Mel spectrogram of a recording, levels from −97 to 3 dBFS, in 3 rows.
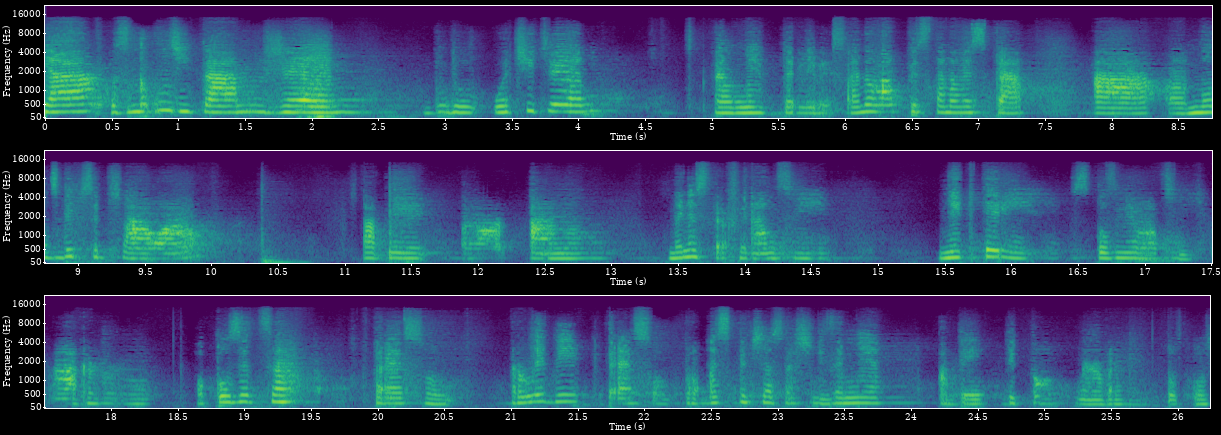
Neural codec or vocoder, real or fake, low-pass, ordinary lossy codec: codec, 44.1 kHz, 0.9 kbps, DAC; fake; 14.4 kHz; AAC, 48 kbps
